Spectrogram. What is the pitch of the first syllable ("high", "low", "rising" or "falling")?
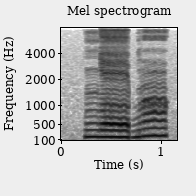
low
